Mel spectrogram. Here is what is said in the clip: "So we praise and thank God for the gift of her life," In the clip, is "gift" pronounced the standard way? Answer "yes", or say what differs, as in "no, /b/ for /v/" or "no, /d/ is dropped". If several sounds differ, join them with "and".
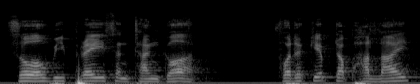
no, /p/ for /f/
